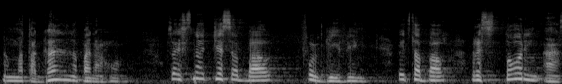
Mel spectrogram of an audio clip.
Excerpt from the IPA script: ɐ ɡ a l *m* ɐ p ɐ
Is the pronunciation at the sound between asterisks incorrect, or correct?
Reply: incorrect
